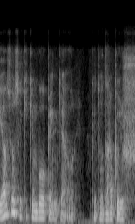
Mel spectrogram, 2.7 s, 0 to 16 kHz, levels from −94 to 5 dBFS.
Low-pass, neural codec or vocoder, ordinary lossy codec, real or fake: 7.2 kHz; none; Opus, 24 kbps; real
